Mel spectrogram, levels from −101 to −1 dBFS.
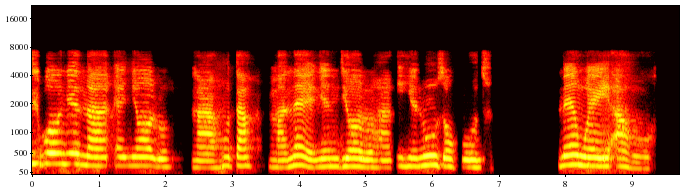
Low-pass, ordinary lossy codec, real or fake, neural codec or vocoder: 7.2 kHz; none; fake; codec, 44.1 kHz, 2.6 kbps, DAC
